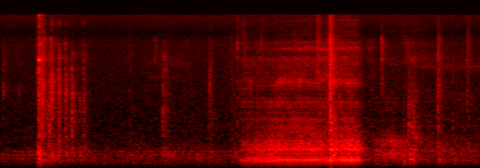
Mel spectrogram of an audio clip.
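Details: Sleeping bulldog, a flat-faced breed; one loud, rattling inspiratory snore with quieter snuffling and clicks around it; snoring.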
